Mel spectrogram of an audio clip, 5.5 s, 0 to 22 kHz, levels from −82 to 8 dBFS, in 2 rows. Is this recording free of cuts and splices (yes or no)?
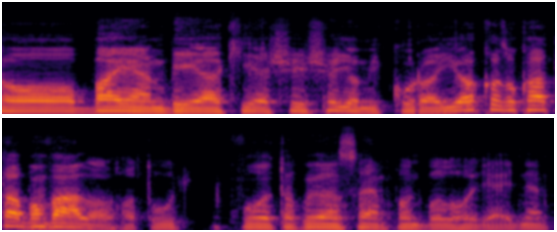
yes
